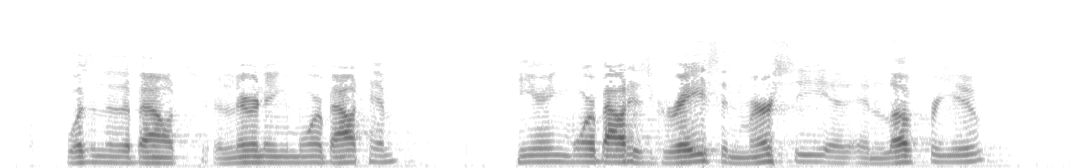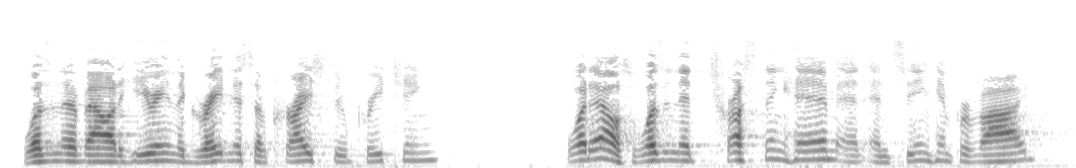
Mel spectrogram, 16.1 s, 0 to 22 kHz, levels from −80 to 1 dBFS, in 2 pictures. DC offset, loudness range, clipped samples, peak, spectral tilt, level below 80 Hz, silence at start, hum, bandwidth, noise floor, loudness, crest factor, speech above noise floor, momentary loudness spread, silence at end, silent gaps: under 0.1%; 4 LU; under 0.1%; -18 dBFS; -6 dB/octave; -76 dBFS; 0.5 s; none; 8.2 kHz; -77 dBFS; -39 LUFS; 22 dB; 38 dB; 16 LU; 0.3 s; none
